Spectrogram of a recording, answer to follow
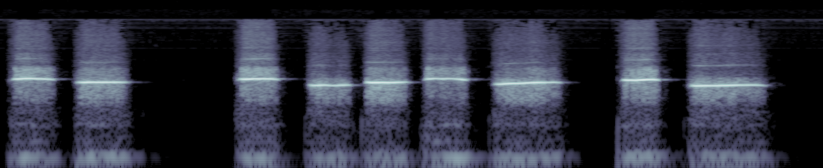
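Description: A person whistling a slow, eerie tune: about ten separate notes, rising and falling a little in pitch, in short phrases with a pause about a second in.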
